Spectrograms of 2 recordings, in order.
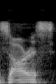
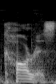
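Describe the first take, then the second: First: The name begins with a 'z' sound. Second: The name begins with a 'k' sound. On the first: This is the plain reading of the written name. "I really think Zarus is the best way to read it" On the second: This follows the Greek mythological original. "So it would be Charis. The X is a chi in Greek"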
